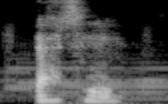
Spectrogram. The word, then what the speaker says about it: Betty: Betty. Oh, they're pronounced with D, so it's Betty.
